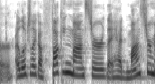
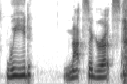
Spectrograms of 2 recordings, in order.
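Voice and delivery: usual speaking voice

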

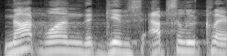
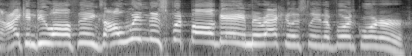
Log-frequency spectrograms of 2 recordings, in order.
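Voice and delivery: higher, louder cocky boast; mock bravado; 10 semitones higher, 6 dB louder than usual. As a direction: brag like a prosperity preacher. Misreading of Paul mocked.

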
